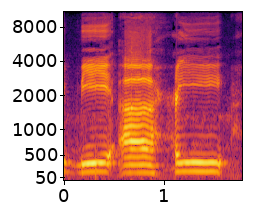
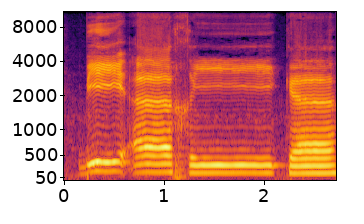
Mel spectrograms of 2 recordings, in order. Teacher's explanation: Sebab huruf kha ni huruf yang keluar daripada halkum, huruf halqi.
